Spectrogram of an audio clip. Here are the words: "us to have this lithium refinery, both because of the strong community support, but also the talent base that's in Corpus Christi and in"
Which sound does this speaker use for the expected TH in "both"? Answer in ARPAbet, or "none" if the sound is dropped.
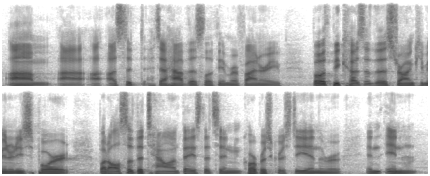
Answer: TH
